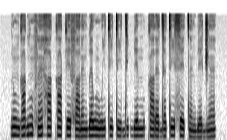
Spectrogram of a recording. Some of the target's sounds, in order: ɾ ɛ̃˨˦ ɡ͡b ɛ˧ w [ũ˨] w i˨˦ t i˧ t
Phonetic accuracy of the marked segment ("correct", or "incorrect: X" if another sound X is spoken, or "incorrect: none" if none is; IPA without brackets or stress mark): correct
